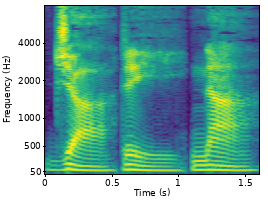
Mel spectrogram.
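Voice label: "jarina", concatenated syllables; Affixing experiment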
